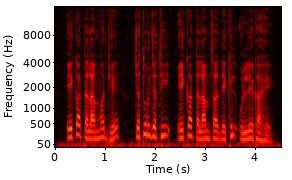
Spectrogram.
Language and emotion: Marathi, neutral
